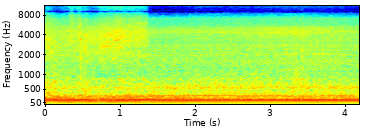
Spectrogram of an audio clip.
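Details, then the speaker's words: BMW G82 M4 with wheel spacers, after fitting aluminium mesh grilles to inner front shrouds, creeping in reverse at full right lock where it used to rub; only low steady engine hum, no scraping: no tyre rub. "Pleased to say, no noise."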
